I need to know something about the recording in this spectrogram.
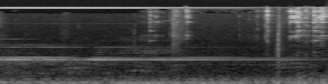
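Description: Quiet background with a thin steady high tone and a low hum, and a few faint light clinks.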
